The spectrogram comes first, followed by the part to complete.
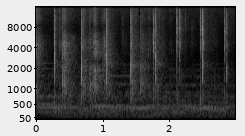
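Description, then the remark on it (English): A group claps in a steady rhythm, sharp hand claps landing every fraction of a second over a sustained musical drone, moderately loud, with no one speaking; the people are giving a clap for the Lord. “Give the Lord a mighty clap of him.”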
